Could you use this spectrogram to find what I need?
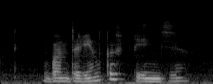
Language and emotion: Russian, neutral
